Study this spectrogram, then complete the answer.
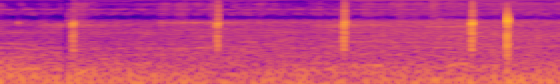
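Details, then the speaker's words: Bluetooth speaker, loose body, switched on while plugged into charging: sharp irregular pops and crackles a few per second over a quiet background, absent when off. Popping/crackling noise, cause not yet found. "देखिए पटपट जो है यह आवाज आ रहा है है ना जबक य ब्लूटूथ ऑन है ऑफ में तो नहीं आएगा पर ऑन जब करते हैं तो यह पटपट आवाज आता है"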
